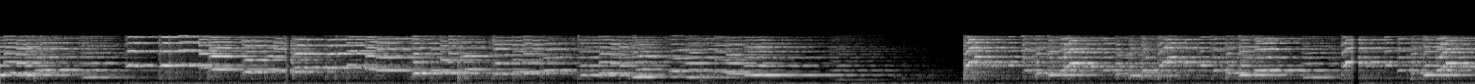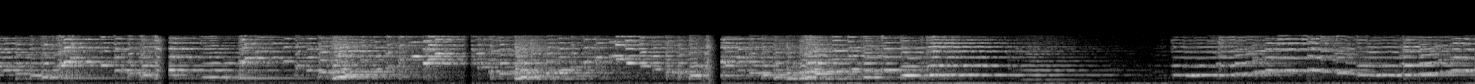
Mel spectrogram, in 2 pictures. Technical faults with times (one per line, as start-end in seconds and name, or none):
2.86-2.92 short concealed packet loss
13.52-13.60 burst of packet loss
16.34-16.45 burst of packet loss
19.39-19.47 burst of packet loss
21.83-21.97 burst of packet loss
